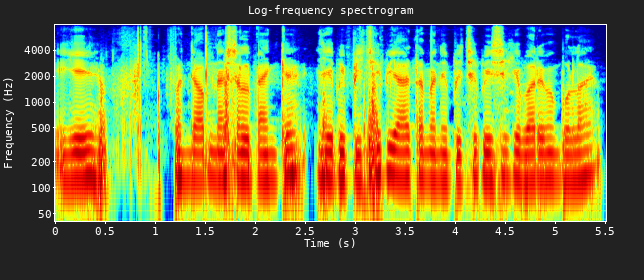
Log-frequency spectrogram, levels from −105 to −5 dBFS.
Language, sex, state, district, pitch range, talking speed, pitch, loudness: Hindi, male, Uttar Pradesh, Varanasi, 125-130 Hz, 220 wpm, 125 Hz, -16 LUFS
